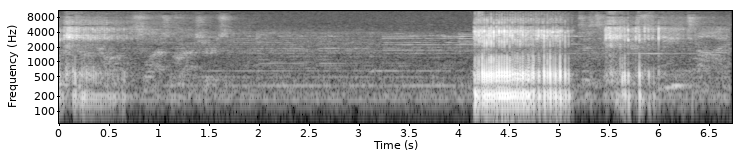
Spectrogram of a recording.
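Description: Loud, rough, snorting snores in two bursts from a bulldog, with faint music and talk behind.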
